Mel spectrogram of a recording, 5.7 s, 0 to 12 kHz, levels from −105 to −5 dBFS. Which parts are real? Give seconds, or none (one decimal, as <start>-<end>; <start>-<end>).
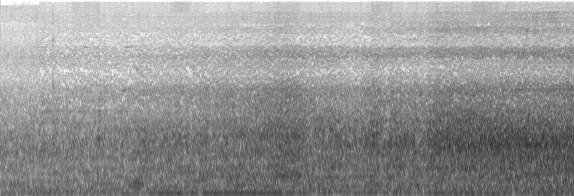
0.0-2.0; 3.3-5.7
